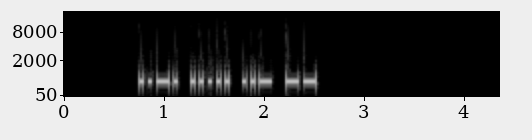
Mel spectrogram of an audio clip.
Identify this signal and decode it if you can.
Morse code, heard as a keyed tone, about 28 wpm, 700 Hz. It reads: F5UM
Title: DXCC-100 Call Signs - 4 Characters - Repeated 3x - 28wpm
